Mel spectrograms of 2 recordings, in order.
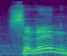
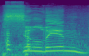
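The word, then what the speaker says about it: Celine: Um Selen can she's a great singer and she can train as much as she wants.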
